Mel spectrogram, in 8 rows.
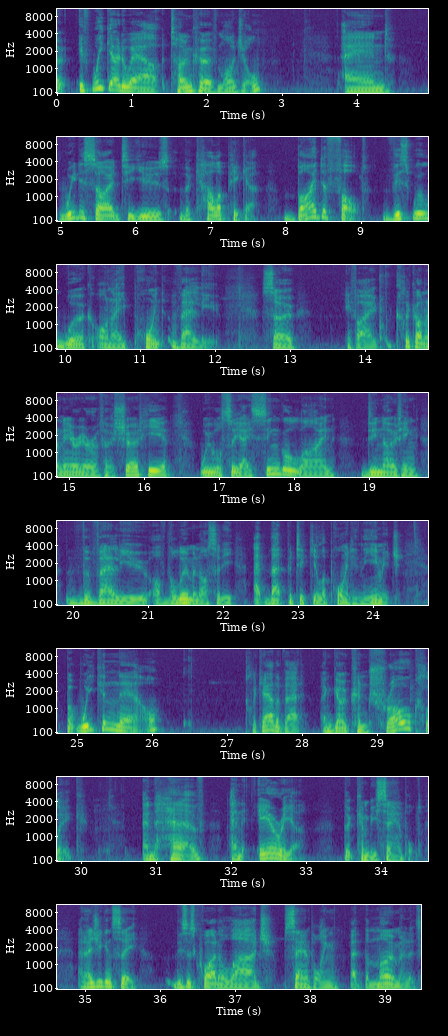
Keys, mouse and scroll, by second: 1.3 click, 11.9 click, 14.3 click, 26.5 click, 28.1 ctrl+click, 28.9 ctrl+click.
